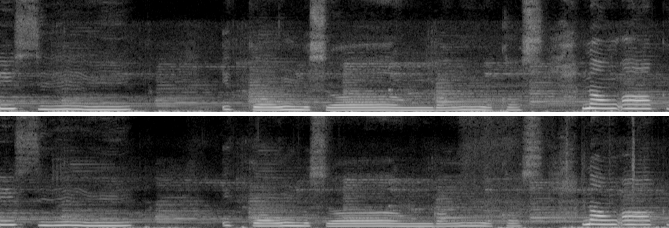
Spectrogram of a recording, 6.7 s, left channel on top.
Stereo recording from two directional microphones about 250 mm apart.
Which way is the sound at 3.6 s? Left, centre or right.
Centre.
